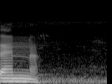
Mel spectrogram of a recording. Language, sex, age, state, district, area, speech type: Punjabi, male, 18-30, Punjab, Bathinda, rural, read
